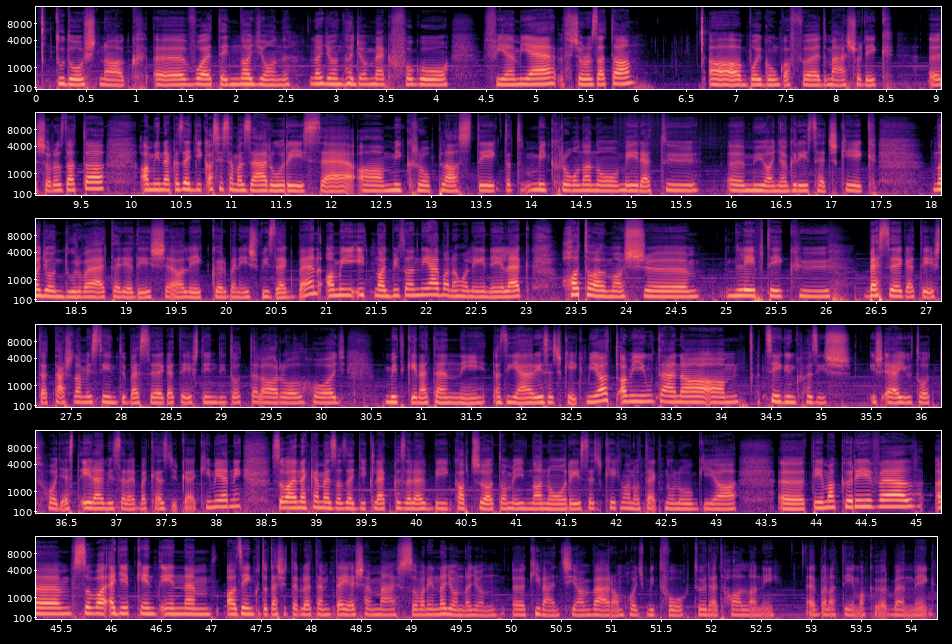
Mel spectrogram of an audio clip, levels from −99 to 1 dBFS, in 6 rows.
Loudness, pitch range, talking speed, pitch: -25 LUFS, 195-220 Hz, 125 wpm, 205 Hz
